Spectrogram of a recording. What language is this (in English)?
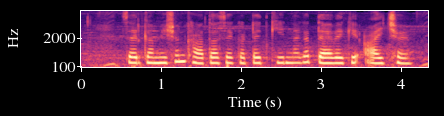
Maithili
